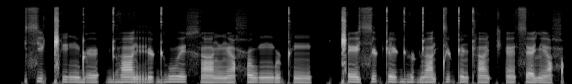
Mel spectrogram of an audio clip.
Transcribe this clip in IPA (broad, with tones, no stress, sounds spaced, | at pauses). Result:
sʲ e˦ ǁʰ i˨ ŋ ɖ ʏ˨ | ɖʱ ã˧ rʲ ə˨ ɖʱ u˦˨ ɪ̯ x ã˨ ŋ ɛ̃˨ ħ u˧ ŋ u˧ ʈʰ ĩ˨ | ǁ e˧ sʲ ɛ˦ ʈ i˨˦ ɖʱ ʏ˧ ɖ ã˦ tʲ u˦ ʈ ĩ˧ ʈʰ ã˧ t͡ʃʼ ɛ̃˧ s ɛ˧ lʲ ã˨ ħ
